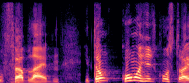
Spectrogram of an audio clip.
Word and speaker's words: verbleiben: eu usaria o verbo verbleiben. Verbleiben, permanecer, tá? Verbleiben, verbleiben. Lembrando que a letra V no alemão tem som de F.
